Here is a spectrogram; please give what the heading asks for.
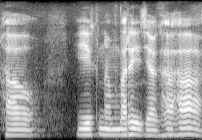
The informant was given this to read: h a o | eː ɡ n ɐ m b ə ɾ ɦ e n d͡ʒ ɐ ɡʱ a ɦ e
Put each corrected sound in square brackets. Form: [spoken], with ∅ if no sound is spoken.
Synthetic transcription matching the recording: h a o | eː [k] n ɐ m b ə ɾ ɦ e [∅] d͡ʒ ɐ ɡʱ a ɦ [a]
